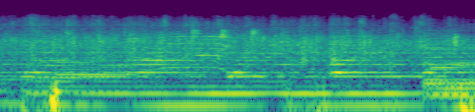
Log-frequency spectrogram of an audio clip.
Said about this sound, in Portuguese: Se você crê, dá um glória a Deus por isso, irmão. Uou! Pode aplaudir a Jesus, querido.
